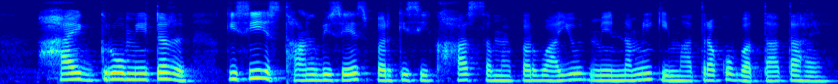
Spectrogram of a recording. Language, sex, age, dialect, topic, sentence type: Hindi, female, 31-35, Awadhi Bundeli, agriculture, statement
